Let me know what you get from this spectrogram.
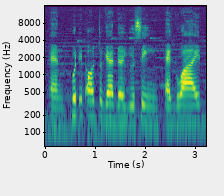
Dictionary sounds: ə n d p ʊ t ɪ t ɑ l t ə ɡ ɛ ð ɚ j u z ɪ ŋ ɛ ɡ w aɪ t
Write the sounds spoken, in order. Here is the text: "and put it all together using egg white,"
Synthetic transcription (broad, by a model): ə n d p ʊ t ɪ t ɑ l t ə ɡ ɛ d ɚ j u s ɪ ŋ ɛ ɡ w aɪ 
